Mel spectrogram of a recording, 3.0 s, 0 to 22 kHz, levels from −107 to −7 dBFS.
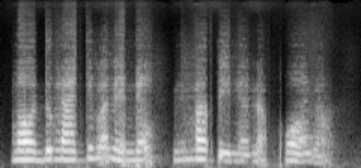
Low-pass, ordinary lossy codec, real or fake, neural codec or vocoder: none; none; fake; codec, 44.1 kHz, 0.9 kbps, DAC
